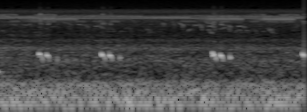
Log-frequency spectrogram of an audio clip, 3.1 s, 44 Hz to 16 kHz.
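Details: Lesser coucal singing in the early morning, 18 May 2022, gives short, hollow hooting notes in quick clusters of two or three, about once a second, over steady insect hiss and low rumble.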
